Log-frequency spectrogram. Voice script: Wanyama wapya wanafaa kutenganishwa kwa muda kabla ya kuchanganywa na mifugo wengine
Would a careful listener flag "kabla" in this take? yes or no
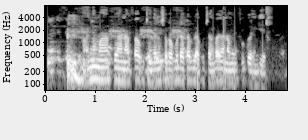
no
